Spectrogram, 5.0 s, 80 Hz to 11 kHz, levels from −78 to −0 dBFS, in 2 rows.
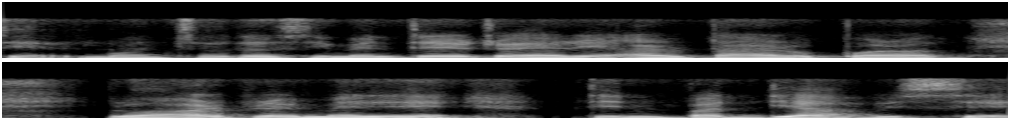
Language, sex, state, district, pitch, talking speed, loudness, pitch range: Assamese, female, Assam, Sonitpur, 225 Hz, 165 wpm, -16 LUFS, 210-235 Hz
